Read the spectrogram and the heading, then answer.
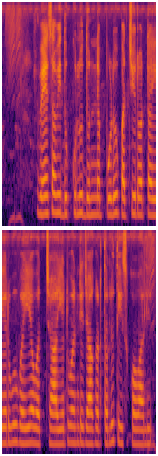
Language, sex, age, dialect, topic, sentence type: Telugu, female, 31-35, Central/Coastal, agriculture, question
